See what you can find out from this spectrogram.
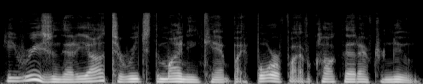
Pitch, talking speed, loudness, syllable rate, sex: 130 Hz, 240 wpm, -17 LUFS, 5.7 syllables/s, male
